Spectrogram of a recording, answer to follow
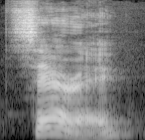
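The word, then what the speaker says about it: צֵרֵי: The long e vow sere appears as two horizontal dots under the consonant and is pronounced like the e in they.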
